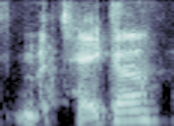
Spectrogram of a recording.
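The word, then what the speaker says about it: Matejka: name uh uh but mateka yeah i'm assuming that jay is silent he's or he's a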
